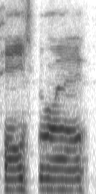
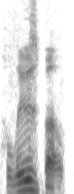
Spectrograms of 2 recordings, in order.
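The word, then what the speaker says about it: Poulsbo: Got to visit Paulsboro. Very Viking area there. Paulsbo. Paulsbo, yeah. But no, I had a hard time pronouncing that when I first saw it. I was trying to pronounce it Palousbo.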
